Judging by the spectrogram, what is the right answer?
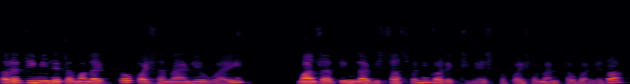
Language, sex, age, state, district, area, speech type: Nepali, female, 60+, West Bengal, Kalimpong, rural, spontaneous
